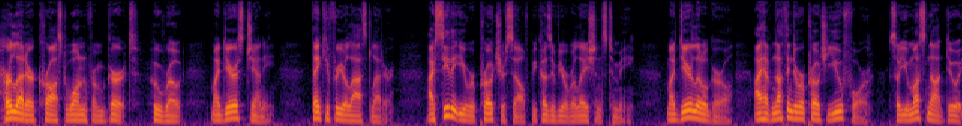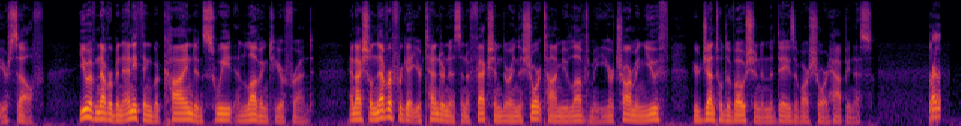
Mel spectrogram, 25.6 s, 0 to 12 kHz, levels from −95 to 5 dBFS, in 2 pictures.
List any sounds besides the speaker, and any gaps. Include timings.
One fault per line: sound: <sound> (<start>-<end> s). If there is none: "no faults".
sound: laugh (25.2-25.4 s)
